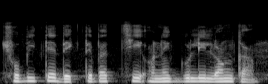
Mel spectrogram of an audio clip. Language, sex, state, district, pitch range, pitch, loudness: Bengali, male, West Bengal, Cooch Behar, 135-145 Hz, 140 Hz, -15 LUFS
